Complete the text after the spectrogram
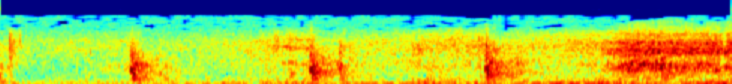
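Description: A door being opened: three evenly spaced wooden thuds, then a longer scraping, rubbing sound as it swings open, moderately loud, with no one speaking.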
